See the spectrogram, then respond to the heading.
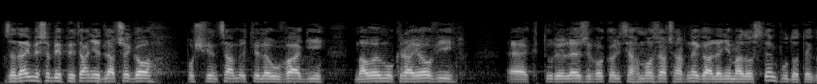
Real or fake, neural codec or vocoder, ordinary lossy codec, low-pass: real; none; none; none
